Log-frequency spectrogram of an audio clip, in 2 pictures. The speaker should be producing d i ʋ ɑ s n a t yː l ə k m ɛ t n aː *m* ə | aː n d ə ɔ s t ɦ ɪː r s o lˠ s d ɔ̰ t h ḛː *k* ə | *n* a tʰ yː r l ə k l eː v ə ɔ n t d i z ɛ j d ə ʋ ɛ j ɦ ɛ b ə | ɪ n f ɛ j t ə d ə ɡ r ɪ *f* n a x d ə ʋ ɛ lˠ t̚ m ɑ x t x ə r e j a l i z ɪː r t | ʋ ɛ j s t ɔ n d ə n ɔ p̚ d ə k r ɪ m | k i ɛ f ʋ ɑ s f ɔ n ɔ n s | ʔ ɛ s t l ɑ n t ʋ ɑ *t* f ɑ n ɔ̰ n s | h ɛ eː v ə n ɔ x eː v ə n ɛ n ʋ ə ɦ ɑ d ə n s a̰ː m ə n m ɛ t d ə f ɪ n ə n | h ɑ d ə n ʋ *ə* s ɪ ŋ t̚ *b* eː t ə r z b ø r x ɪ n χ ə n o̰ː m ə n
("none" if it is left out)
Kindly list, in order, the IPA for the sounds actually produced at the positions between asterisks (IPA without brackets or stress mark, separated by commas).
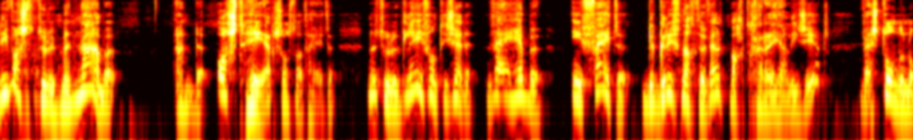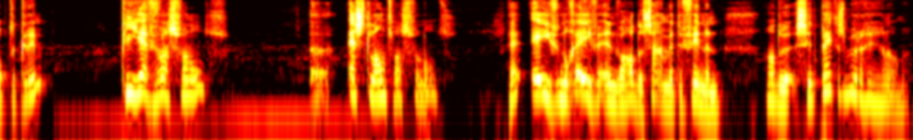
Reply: m, t, n, f, s, ə, p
